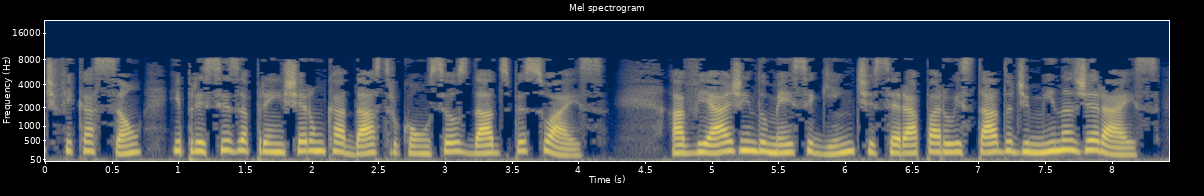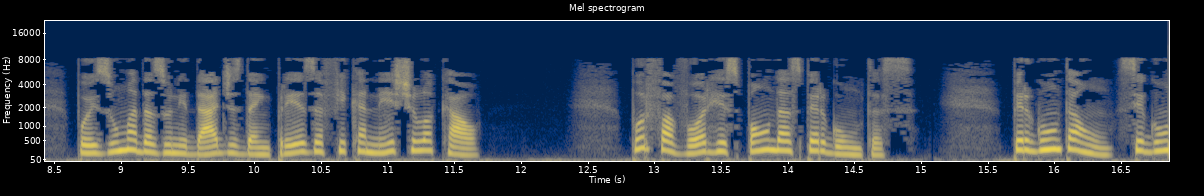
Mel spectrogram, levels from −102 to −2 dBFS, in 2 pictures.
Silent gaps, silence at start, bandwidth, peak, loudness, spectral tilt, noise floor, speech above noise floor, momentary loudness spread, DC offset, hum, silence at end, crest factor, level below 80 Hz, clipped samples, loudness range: none; 0 s; 8.8 kHz; -2 dBFS; -20 LUFS; -5.5 dB/octave; -49 dBFS; 29 dB; 8 LU; under 0.1%; none; 0 s; 18 dB; -48 dBFS; under 0.1%; 3 LU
